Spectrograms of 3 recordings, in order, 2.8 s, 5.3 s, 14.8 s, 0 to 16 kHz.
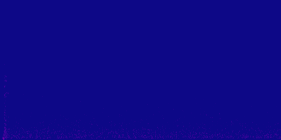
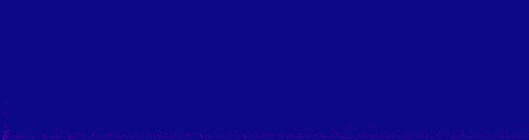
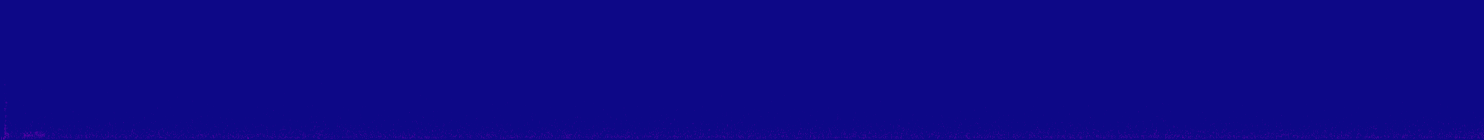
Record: {
  "cough_length": "2.8 s",
  "cough_amplitude": 33,
  "cough_signal_mean_std_ratio": 1.1,
  "exhalation_length": "5.3 s",
  "exhalation_amplitude": 29,
  "exhalation_signal_mean_std_ratio": 1.11,
  "three_cough_length": "14.8 s",
  "three_cough_amplitude": 27,
  "three_cough_signal_mean_std_ratio": 1.13,
  "survey_phase": "beta (2021-08-13 to 2022-03-07)",
  "age": "65+",
  "gender": "Female",
  "wearing_mask": "No",
  "symptom_runny_or_blocked_nose": true,
  "smoker_status": "Never smoked",
  "respiratory_condition_asthma": true,
  "respiratory_condition_other": false,
  "recruitment_source": "Test and Trace",
  "submission_delay": "1 day",
  "covid_test_result": "Positive",
  "covid_test_method": "RT-qPCR",
  "covid_ct_value": 28.2,
  "covid_ct_gene": "ORF1ab gene"
}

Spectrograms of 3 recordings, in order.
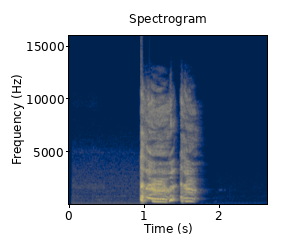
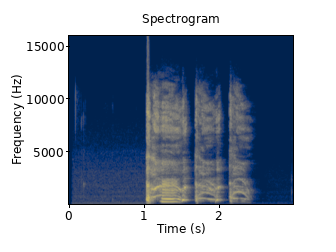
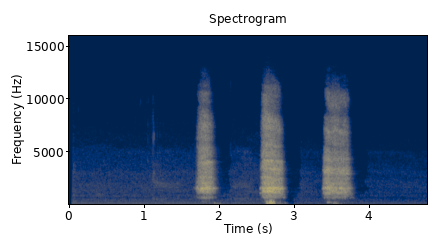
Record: {
  "cough_length": "2.6 s",
  "cough_amplitude": 32768,
  "cough_signal_mean_std_ratio": 0.4,
  "three_cough_length": "3.0 s",
  "three_cough_amplitude": 32768,
  "three_cough_signal_mean_std_ratio": 0.46,
  "exhalation_length": "4.8 s",
  "exhalation_amplitude": 21300,
  "exhalation_signal_mean_std_ratio": 0.34,
  "survey_phase": "beta (2021-08-13 to 2022-03-07)",
  "age": "18-44",
  "gender": "Female",
  "wearing_mask": "No",
  "symptom_runny_or_blocked_nose": true,
  "symptom_onset": "12 days",
  "smoker_status": "Current smoker (e-cigarettes or vapes only)",
  "respiratory_condition_asthma": false,
  "respiratory_condition_other": false,
  "recruitment_source": "REACT",
  "submission_delay": "1 day",
  "covid_test_result": "Negative",
  "covid_test_method": "RT-qPCR",
  "influenza_a_test_result": "Negative",
  "influenza_b_test_result": "Negative"
}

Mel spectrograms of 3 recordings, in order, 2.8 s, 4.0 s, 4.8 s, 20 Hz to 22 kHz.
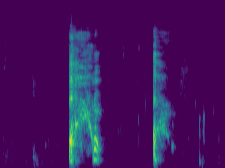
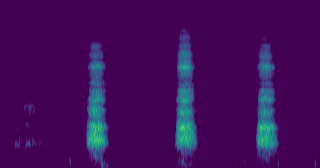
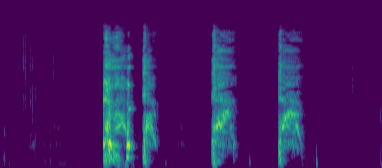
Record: {
  "cough_length": "2.8 s",
  "cough_amplitude": 32767,
  "cough_signal_mean_std_ratio": 0.28,
  "exhalation_length": "4.0 s",
  "exhalation_amplitude": 7672,
  "exhalation_signal_mean_std_ratio": 0.32,
  "three_cough_length": "4.8 s",
  "three_cough_amplitude": 23591,
  "three_cough_signal_mean_std_ratio": 0.33,
  "survey_phase": "beta (2021-08-13 to 2022-03-07)",
  "age": "45-64",
  "gender": "Female",
  "wearing_mask": "No",
  "symptom_cough_any": true,
  "symptom_runny_or_blocked_nose": true,
  "symptom_sore_throat": true,
  "symptom_headache": true,
  "symptom_onset": "2 days",
  "smoker_status": "Never smoked",
  "respiratory_condition_asthma": false,
  "respiratory_condition_other": false,
  "recruitment_source": "Test and Trace",
  "submission_delay": "1 day",
  "covid_test_result": "Positive",
  "covid_test_method": "RT-qPCR",
  "covid_ct_value": 25.6,
  "covid_ct_gene": "ORF1ab gene",
  "covid_ct_mean": 26.3,
  "covid_viral_load": "2400 copies/ml",
  "covid_viral_load_category": "Minimal viral load (< 10K copies/ml)"
}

